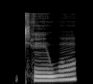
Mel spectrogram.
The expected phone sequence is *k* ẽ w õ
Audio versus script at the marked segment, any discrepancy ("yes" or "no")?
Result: yes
